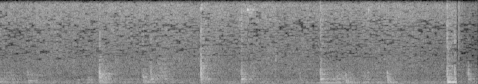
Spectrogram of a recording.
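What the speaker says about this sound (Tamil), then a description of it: "எண்ணெய் சூடாகவும் ஒரு கப் வெங்காயம், வெங்காயம் நல்லா கோல்டன் ப்ரௌன் வர்ற அளவுக்கு வதக்கணும்." Chopped onions sizzle steadily in hot oil in a pan while being stirred for egg kothu parotta, with a constant frying hiss and a few sharp clinks of a spatula against the pan.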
